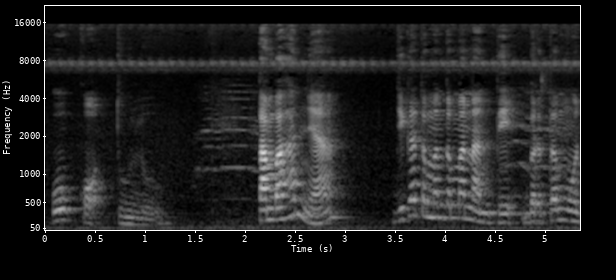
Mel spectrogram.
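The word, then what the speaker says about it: اقتلوا: Bila huruf ketiganya itu barisnya dhammah, maka berilah alif ini dhammah. Maka cara bacanya adalah uqotulu. Begitu ya, uqotulu.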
